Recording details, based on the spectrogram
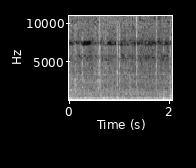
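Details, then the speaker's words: Suzuki Alto K10 after engine overhaul for misfire, driving at about 85,708 km, AC on, no check engine light; steady low rumble under way, no misses, knocks or rattles over road noise; normal engine running. "कोई जाँच नहीं engine, खराबी रोशनी, कोई भी यहां रोशनी नहीं है। Engine आवाज़ भी एकदम चिकना हाँ।"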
